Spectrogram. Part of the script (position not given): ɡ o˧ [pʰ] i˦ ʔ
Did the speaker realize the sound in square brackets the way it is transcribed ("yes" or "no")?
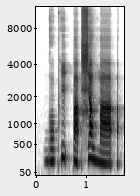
yes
